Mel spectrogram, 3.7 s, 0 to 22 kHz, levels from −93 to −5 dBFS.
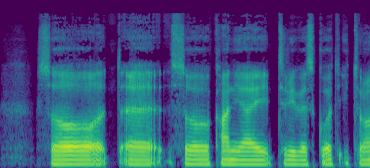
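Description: No faults can be heard anywhere in this speech recording.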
